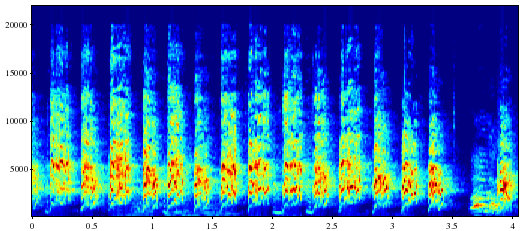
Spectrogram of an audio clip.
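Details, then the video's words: Pet Quaker parrot (monk parakeet) screaming: a fast run of harsh, raspy squawks, about a dozen in four seconds, evenly spaced, each a broad grating burst. A short pause comes before a final squawk. "Quaker Parrot Talking / Screaming / Quaking"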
